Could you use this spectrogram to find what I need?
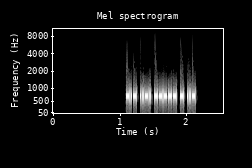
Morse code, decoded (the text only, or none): KF0TU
